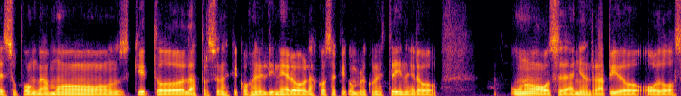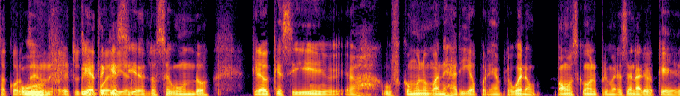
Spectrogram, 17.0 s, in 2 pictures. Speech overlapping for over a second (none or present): present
